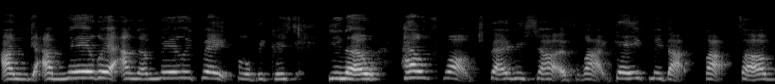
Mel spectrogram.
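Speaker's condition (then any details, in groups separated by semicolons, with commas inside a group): Cerebral palsy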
